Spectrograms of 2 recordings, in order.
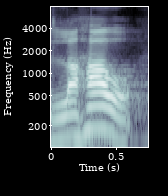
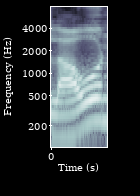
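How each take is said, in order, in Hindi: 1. बीच में 'h' की ध्वनि उच्चारित होती है। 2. बीच में 'h' की ध्वनि छूटती है। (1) "પણ લહાવો" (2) "લાવો નહીં"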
